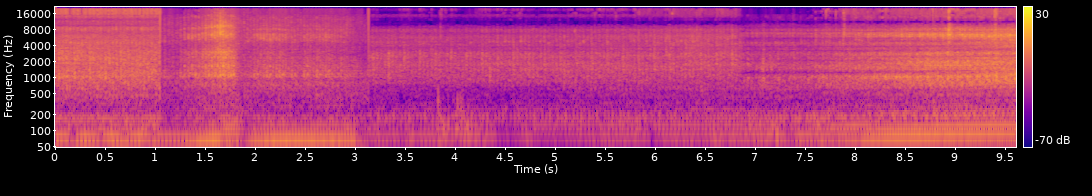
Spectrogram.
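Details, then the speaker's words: 1984 Chevy K5 Blazer CUCV with Cummins 4BT diesel, just started after compound turbo kit and full exhaust install: settles into steady, even low rumble, no knocks or misses, quiet smooth exhaust at idle. "Definitely quieted things down with the full exhaust hooked up and both turbos on. Oh yeah, way quieter."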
